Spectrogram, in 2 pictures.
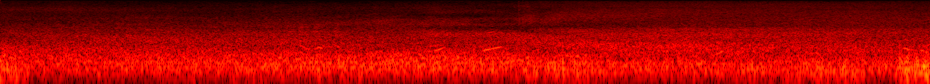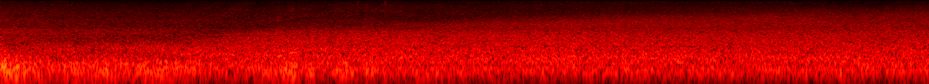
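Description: Ocean surf breaking and washing up the sand shore, a steady rush of water, with wind on the microphone. A brief louder swell comes about nine seconds in.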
